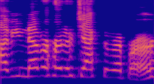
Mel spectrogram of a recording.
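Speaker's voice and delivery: ordinary talk, nothing marked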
